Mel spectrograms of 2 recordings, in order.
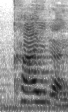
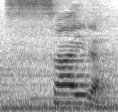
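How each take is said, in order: First: The word begins with a hard k sound. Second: The word begins with a soft s sound. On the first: The speaker calls it wrong. "you don't say cider" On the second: The speaker calls it right. "you say cider. It's soft"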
